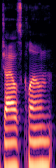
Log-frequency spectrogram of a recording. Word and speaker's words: GilesClone: The deck that I've got for you guys today is another creation of GilesClone.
